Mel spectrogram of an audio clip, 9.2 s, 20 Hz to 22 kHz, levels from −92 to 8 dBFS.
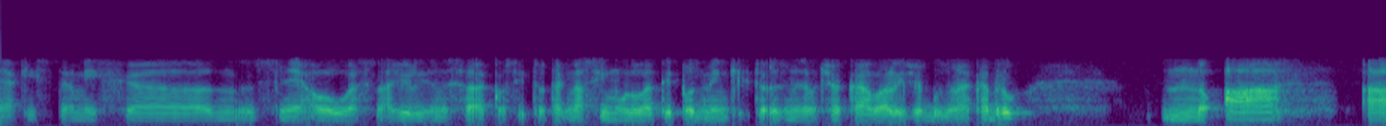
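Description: From start to finish the speech carries the sound of the AMR narrowband mobile codec, with a passband of roughly 300 Hz to 3.6 kHz and nothing above 4 kHz. Its vocal-tract model and sparse pulse excitation, at a rate consistent with 10.2 kbps, leave a plainly audible buzzy, synthetic edge on the voice.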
